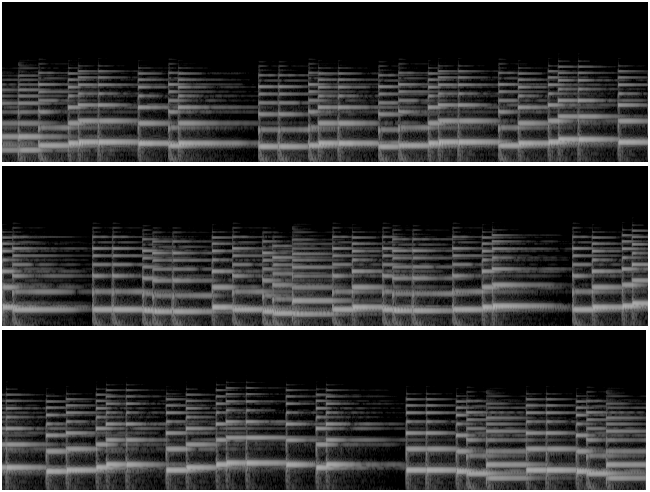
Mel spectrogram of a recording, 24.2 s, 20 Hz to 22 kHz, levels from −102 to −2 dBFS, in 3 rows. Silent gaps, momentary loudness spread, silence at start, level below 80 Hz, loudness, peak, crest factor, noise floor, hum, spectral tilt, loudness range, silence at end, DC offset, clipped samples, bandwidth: none; 7 LU; 0 s; -78 dBFS; -42 LUFS; -28 dBFS; 14 dB; -63 dBFS; none; -0.5 dB/octave; 2 LU; 0 s; under 0.1%; under 0.1%; 5.2 kHz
